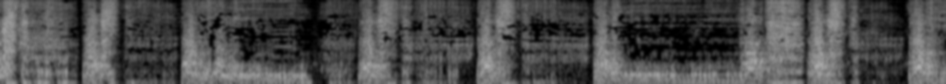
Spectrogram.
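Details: Kangal dog barking angrily in a village, recorded with a camera microphone on a selfie stick: a rapid, nearly continuous run of deep, rough barks, roughly one every half second to a second.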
